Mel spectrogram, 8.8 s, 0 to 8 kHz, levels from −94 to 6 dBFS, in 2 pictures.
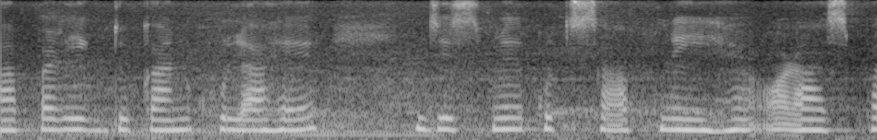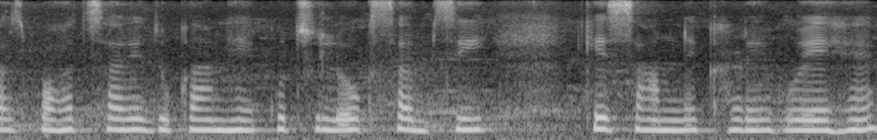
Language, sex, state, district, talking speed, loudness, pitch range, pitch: Hindi, female, Tripura, Unakoti, 170 wpm, -19 LUFS, 220-235 Hz, 230 Hz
